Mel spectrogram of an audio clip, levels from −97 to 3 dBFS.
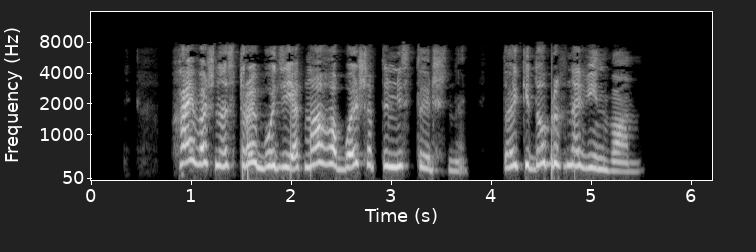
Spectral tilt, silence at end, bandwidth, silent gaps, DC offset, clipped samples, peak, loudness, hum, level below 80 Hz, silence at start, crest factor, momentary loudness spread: -3.5 dB/octave; 0.75 s; 7.8 kHz; 3.78-3.86 s, 3.97-4.11 s; under 0.1%; under 0.1%; -2 dBFS; -18 LUFS; none; -58 dBFS; 0.85 s; 18 dB; 13 LU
